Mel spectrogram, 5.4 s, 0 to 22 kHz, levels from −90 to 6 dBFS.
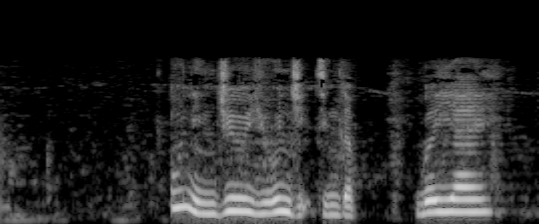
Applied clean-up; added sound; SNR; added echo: none; none; none; none.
